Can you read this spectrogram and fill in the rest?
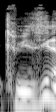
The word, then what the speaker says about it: cuisine: Autant de cuisine là-dedans, c'est comme ça qu'on dit cuisine, on prononce cuisine en anglais. C-U-I-S-I-N-E. C'est cuisine.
